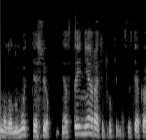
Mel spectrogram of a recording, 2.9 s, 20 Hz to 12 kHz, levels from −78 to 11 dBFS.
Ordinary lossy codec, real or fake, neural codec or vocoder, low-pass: AAC, 32 kbps; real; none; 7.2 kHz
